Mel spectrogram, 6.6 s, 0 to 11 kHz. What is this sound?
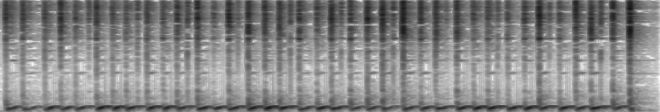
Playing a Brazilian 1/16 samba groove on a sphere shaped glass vase, tapping with one hand on the outer surface, with the other on the opening, thus producing a low tone, which resembles the tone produced by an udu. The udu is an African drum originated by the Igbo and Hausa peoples of Nigeria, normally built of clay. Vivanco EM35, Marantz PMD671.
